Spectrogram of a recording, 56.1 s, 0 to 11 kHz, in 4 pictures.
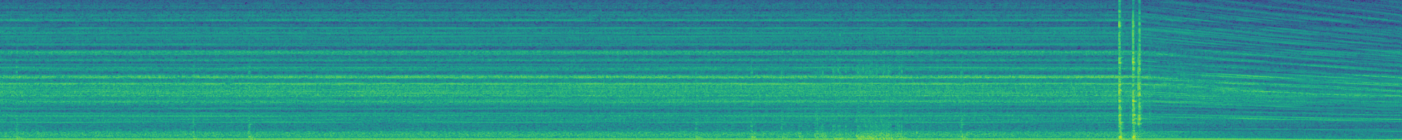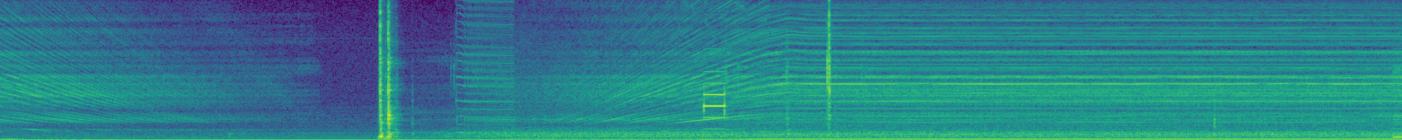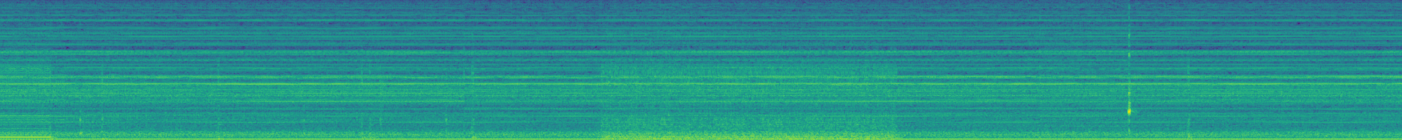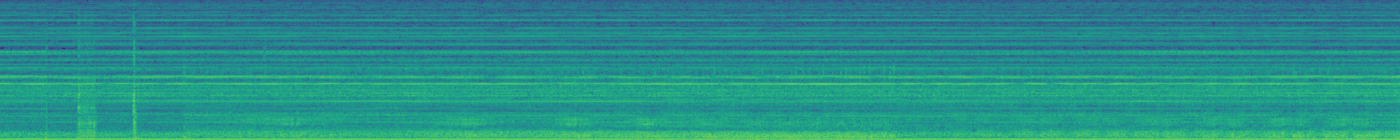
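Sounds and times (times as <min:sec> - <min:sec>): hard drive whine: 0:00.0 - 0:56.0
hard drive seek rattle: 0:06.6 - 0:10.0, 0:17.8 - 0:22.8, 0:24.8 - 0:37.2, 0:42.4 - 0:56.0
short electronic beeps: 0:21.0 - 0:21.4.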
